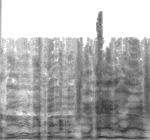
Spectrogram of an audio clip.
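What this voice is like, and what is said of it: Put-on Indian accent. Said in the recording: “I'm doing like an Indian accent”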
